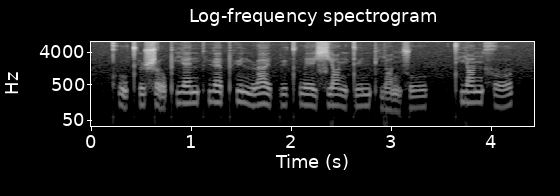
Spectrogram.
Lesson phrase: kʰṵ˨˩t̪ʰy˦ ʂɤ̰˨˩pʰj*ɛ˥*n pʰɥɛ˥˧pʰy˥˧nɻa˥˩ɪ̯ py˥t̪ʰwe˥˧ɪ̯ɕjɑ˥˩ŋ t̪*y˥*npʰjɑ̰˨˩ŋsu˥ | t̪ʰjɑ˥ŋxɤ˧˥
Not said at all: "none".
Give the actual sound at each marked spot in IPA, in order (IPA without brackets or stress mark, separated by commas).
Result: ɛ˥, y˥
